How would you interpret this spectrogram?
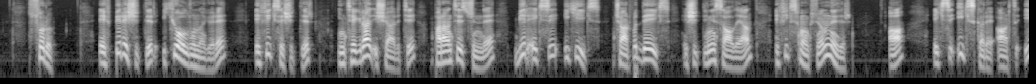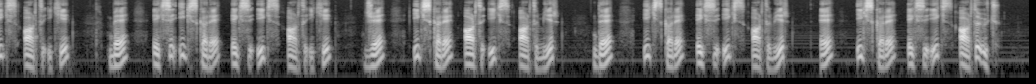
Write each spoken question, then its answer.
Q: F1 eşittir 2 olduğuna göre fx eşittir integral işareti parantez içinde 1 eksi 2x çarpı dx eşitliğini sağlayan fx fonksiyonu nedir?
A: Yanıt A'dır.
